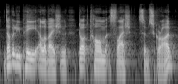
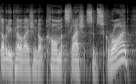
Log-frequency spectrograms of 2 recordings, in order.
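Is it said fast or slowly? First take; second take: slowly; fast. First: It is said slowly. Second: It is said fast.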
